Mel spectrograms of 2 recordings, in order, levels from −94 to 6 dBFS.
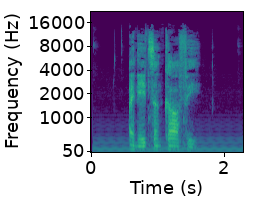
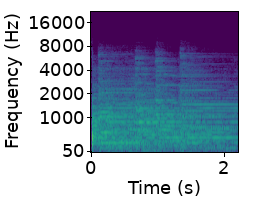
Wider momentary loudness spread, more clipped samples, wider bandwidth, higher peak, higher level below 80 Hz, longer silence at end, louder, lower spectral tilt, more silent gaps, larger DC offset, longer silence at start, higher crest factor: first, 14 LU vs 5 LU; neither; first, 15.5 kHz vs 9.2 kHz; first, -4 dBFS vs -10 dBFS; about the same, -56 dBFS vs -60 dBFS; first, 0.65 s vs 0 s; first, -23 LUFS vs -35 LUFS; second, -1.5 dB/octave vs -5.5 dB/octave; neither; neither; first, 0.6 s vs 0 s; about the same, 24 dB vs 24 dB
